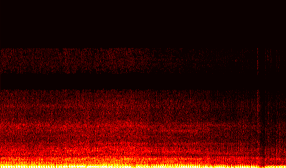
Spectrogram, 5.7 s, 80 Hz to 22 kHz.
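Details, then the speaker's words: 2004 Yamaha Raptor 660 dual carb, Pro Design intake, K&N filter without airbox lid, full Yoshimura exhaust, on choke: uneven single-cylinder beat stumbling with irregular pops and spits; bad gas, dirty or mis-jetted carbs suspected. Rough running with popping and spitting. "I'm going to start it up it'll run on choke like I said but it just it just runs like crap it kind of pops and"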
